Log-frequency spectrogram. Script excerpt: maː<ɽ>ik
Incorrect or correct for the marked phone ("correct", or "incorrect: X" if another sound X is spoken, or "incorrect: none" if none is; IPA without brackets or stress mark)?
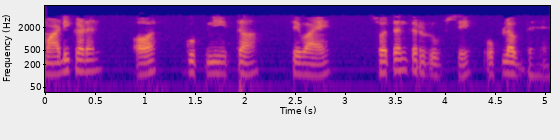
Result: correct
